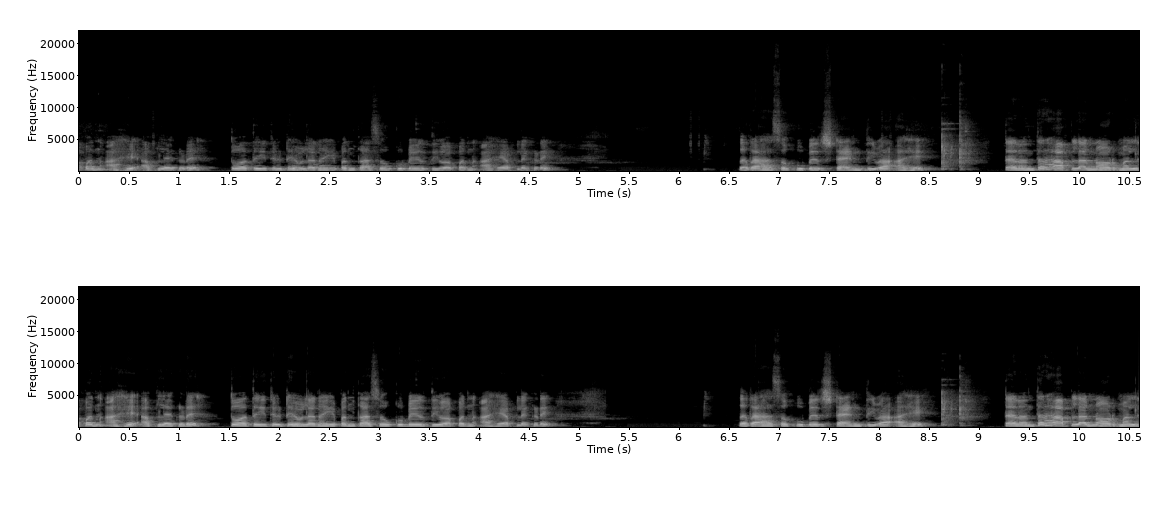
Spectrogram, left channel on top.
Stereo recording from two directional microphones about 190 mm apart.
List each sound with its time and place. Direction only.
0.0 s a woman's voice: 45° right (ahead or behind)
6.2 s speech: 25° right (ahead or behind)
